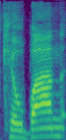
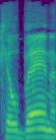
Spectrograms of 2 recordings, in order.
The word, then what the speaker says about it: Kilbane: people to get right my name's kilban and it looks like it's pronounced kilbane and that's the way it's been butchered over in england over the years right that's a legit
